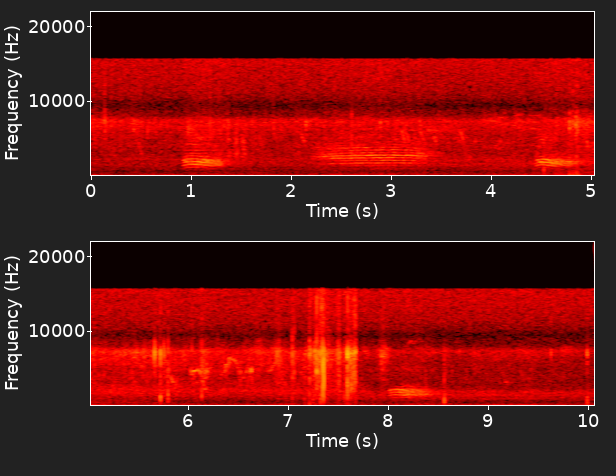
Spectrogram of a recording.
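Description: A bird calling outdoors: four separate calls, the second one drawn out for about a second, with a few light clicks near the end.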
